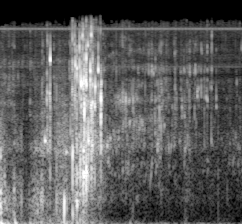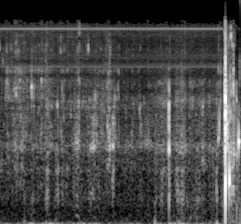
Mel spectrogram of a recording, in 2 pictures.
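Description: Small waves lap at the surface.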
